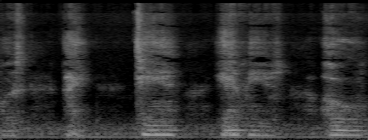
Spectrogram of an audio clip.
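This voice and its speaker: A man speaks at a fairly low pitch. Audible room echo and noticeable background noise come through. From Indianapolis, Indiana, US Midwest. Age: 40s. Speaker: nonprofit founder. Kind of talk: interview.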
